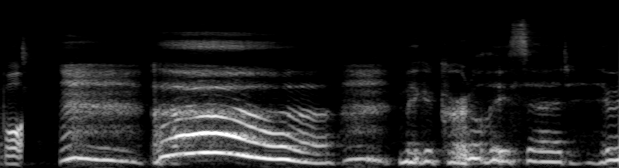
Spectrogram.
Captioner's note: groans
